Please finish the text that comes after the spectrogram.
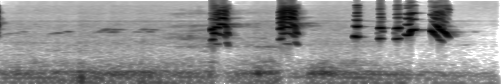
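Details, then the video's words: Singing Oriental magpie-robin delivering sharp, rough fill phrases: after a quiet start with low hum, two buzzy scratchy bursts followed by short clipped whistles and a descending slurred note. "Suara kacer gacor NEMBAK ISIAN KASAR/Bikin semua KACER jadi EMOSI"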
